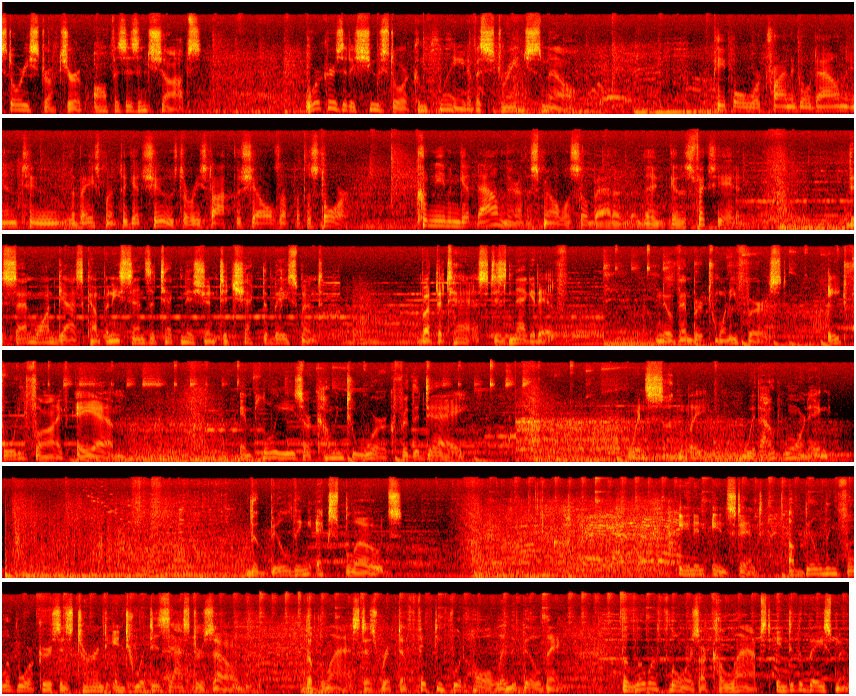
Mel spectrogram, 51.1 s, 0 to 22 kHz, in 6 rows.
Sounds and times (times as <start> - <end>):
Speech: 0.0 - 2.0, 3.0 - 6.1, 7.1 - 12.0, 12.7 - 16.0, 17.0 - 20.4, 21.2 - 22.7, 23.6 - 26.8, 28.0 - 30.2, 31.8 - 33.9, 36.5 - 38.1, 39.9 - 51.0
Music: 4.9 - 9.5, 14.8 - 51.0.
